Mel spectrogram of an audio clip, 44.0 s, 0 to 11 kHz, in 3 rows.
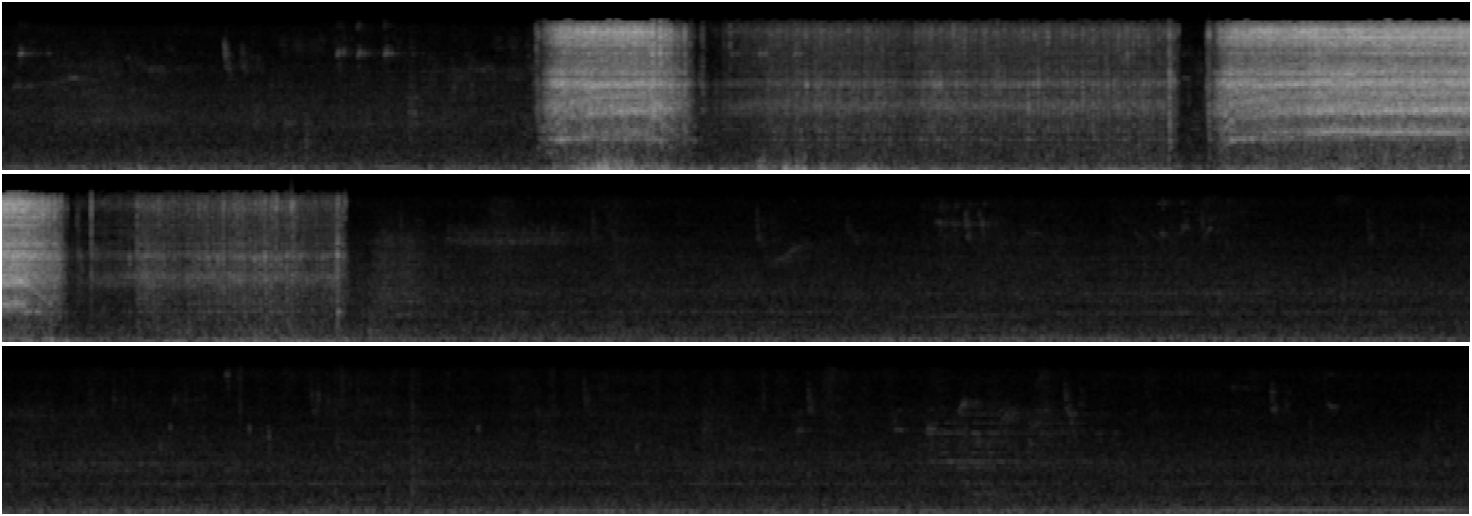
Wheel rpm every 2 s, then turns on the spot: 0, 0, 20, 60, 30, 20, 110, 100, 20, 10, 0, 0, 0, 0, 0, 0, 0, 0, 0, 0, 0, 0.
8-12 16-18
